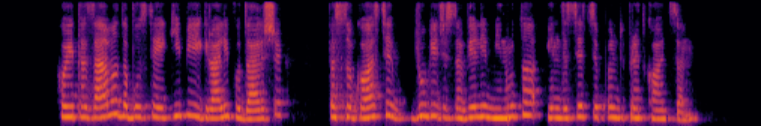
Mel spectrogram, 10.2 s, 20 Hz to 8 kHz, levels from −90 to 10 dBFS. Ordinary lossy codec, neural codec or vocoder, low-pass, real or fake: none; codec, 24 kHz, 0.9 kbps, WavTokenizer, medium speech release version 1; 7.2 kHz; fake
